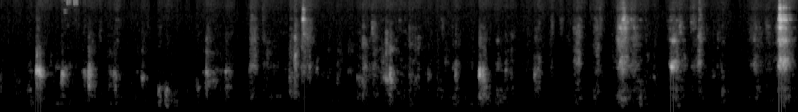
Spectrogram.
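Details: Five newborn blenheim Cavalier King Charles Spaniel puppies, born on New Year's to Paris and Spike, in an indoor puppy pen: short high squeaks and whimpers in quick uneven bursts, some sharper yelps near the end.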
